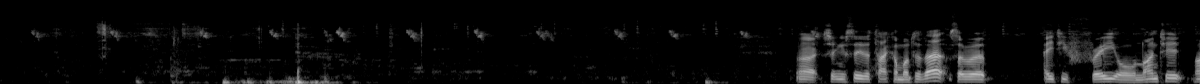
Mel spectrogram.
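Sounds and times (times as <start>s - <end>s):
high bird chirps: 0.0s - 8.5s.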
